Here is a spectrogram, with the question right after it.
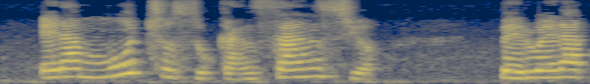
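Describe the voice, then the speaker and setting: A woman speaks at a high pitch in a Mexican accent. Her pace is very slow. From Mexico. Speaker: oral storyteller. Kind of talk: oral legend storytelling.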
